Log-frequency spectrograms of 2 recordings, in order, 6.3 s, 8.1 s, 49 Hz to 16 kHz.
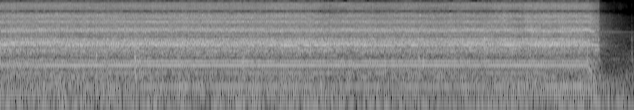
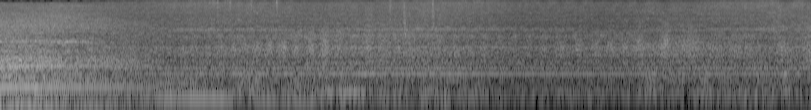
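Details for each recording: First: High-pressure washer, previously repaired, with trigger released: steady high hissing whine with faint buzz running on instead of stopping, plus clutch noise; abnormal running, trigger-stop failure, owner suspects damage. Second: New WAP Extreme Turbo 2800 pressure washer spraying to clean a floor: steady, even spray hiss over a constant motor hum with no surging or stumbling, running normally under load.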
